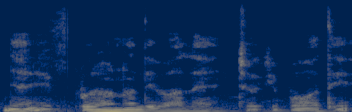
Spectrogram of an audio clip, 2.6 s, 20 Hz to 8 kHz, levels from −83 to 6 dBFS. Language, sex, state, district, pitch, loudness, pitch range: Hindi, male, Uttar Pradesh, Etah, 105 Hz, -37 LUFS, 100-110 Hz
